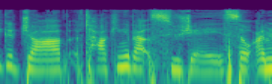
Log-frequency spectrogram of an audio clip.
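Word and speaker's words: Suger: sky named Abbott Suchet his name kind of looks like it's spelled sugar su ger but it's pronounced sujey and he's kind of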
